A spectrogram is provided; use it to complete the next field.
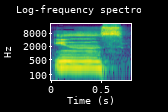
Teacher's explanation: right away غنہ کرتے ہوئے سین کے مخرج کے قریب جائیں گے، نون کو چھپاتے ہوئے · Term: اخفاء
